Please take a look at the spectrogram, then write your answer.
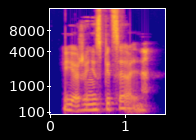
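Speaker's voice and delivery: ordinary delivery, nothing marked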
